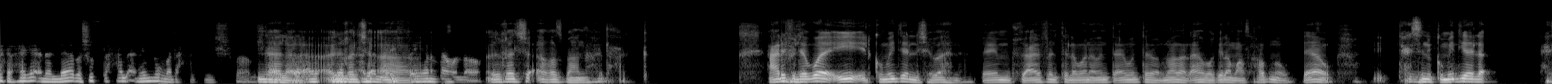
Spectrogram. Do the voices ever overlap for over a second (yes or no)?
yes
